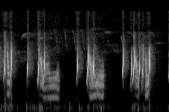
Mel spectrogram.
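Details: Common quail (batair) from Pakistan calling: bursts of two to four short, sharp high notes, alternating with lower, harmonic nasal phrases, in a quiet background with faint low thumps.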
